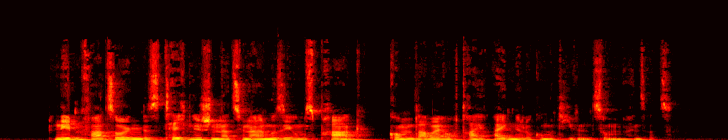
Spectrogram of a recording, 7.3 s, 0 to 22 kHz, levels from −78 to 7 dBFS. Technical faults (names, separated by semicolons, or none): lost LE Audio frames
